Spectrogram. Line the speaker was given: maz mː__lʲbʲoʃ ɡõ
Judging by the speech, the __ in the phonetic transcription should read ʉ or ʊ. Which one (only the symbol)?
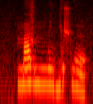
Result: ʉ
